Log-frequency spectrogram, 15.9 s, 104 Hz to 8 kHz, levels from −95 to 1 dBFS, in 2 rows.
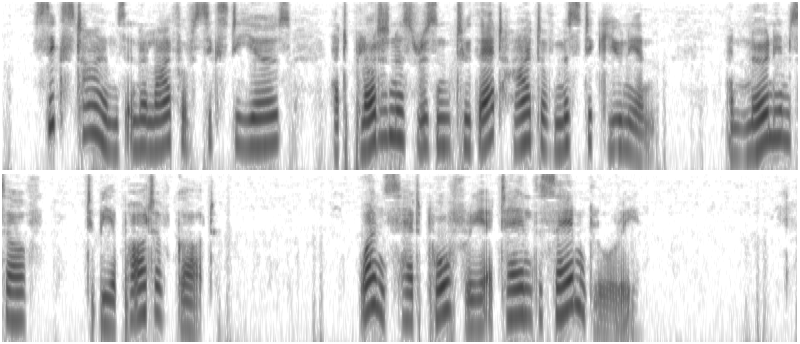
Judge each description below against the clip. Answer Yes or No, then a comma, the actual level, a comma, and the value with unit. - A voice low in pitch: No, high, 200 Hz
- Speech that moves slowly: Yes, slow, 125 wpm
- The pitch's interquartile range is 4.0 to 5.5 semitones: No, average, 3.2 semitones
